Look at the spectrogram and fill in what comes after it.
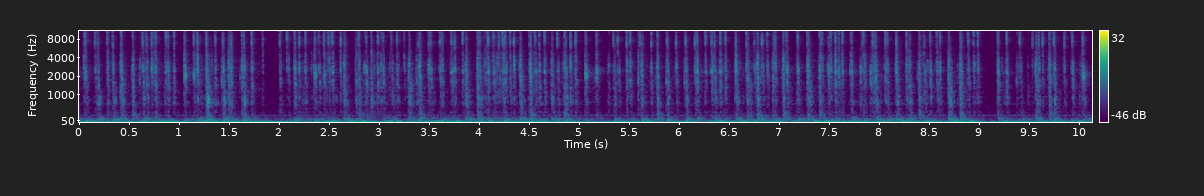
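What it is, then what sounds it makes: Plastic mechanical keyboard. Both hands type fast with fingertips on a large beige Cherry G80-3000 keyboard fitted with Kailh BOX White switches, with a hollow plastic case and thick plastic keycaps, resting on a wooden desk. A steady stream of bright, clicky key-switch taps runs throughout with a low thuddy body and brief pauses.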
